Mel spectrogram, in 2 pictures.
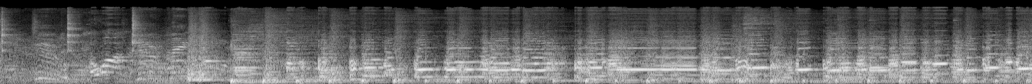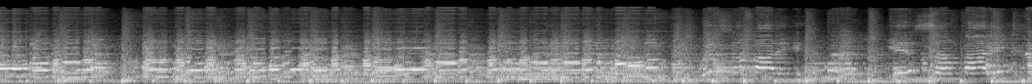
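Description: Live blues band playing an instrumental passage, with a sustained lead melody line over bass and drums; the full band comes in about two seconds in.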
